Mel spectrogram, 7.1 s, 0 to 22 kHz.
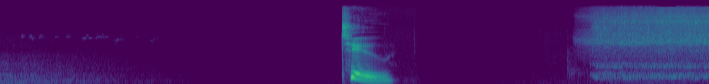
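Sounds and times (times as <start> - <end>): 
speech: 3.4 - 4.0
water gushing from a tap into a sink: 5.8 - 7.0.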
